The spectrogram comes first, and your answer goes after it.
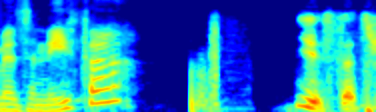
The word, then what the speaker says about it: Anitha: Just in it's your first name is Anitha. Yes, that's right. Okay, just want to make sure I was pronouncing that correctly.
